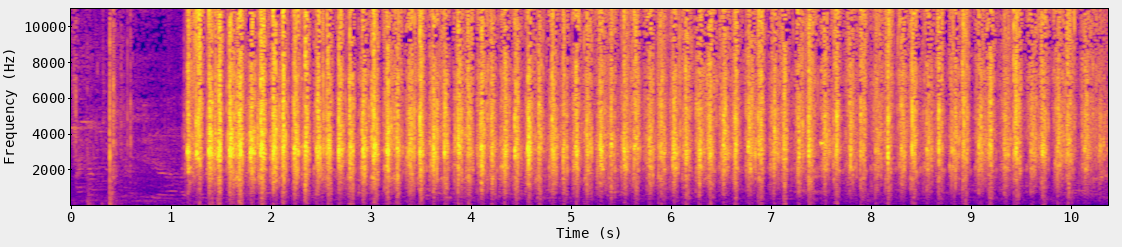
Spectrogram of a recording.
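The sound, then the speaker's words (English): After a brief quiet moment, ice rattles hard inside a cocktail shaker, given a hard shake for a three-ingredient drink, in a fast, steady, loud clatter that keeps going without a break for about nine seconds. “We're going to add some ice to the shaker and give it a really good hard shake.”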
